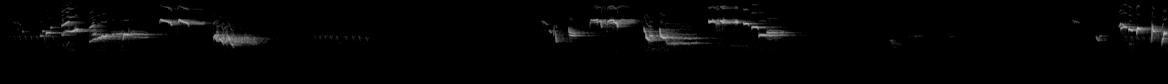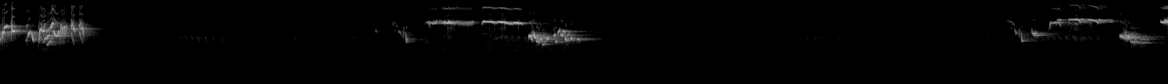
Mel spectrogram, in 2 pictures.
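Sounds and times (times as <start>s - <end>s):
European robin Erithacus rubecula singing high sweet whistles and jumbled trills: 0.1s - 10.1s, 10.7s - 12.8s, 13.4s - 18.0s, 21.4s - 23.3s.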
